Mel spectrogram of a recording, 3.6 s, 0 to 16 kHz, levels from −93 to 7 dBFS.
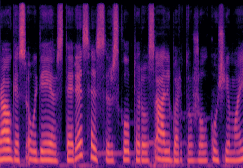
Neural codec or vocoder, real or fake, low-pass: codec, 44.1 kHz, 2.6 kbps, SNAC; fake; 14.4 kHz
